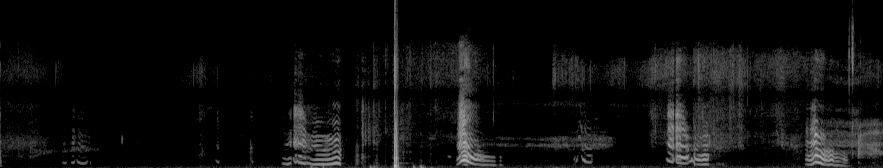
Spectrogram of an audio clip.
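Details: Grey francolin during a fight, giving loud, harsh calls of rich, descending notes in bursts a second or two apart, with a sharp click partway through.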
